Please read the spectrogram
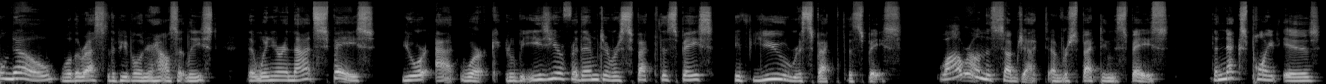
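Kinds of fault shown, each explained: Short concealed packet loss, at 1.03 to 1.09 s and 5.11 to 5.15 s: stretches of the call arrived too late for the decoder, and the receiver covered each gap by extending the preceding sound before easing back into real audio. About 40 ms is papered over after "know well the rest", heard as a brief smear before "the people in your", and a shorter 20 ms patch follows "space you're at work".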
